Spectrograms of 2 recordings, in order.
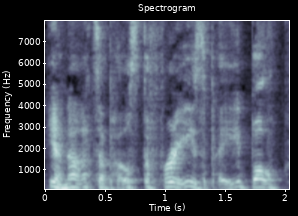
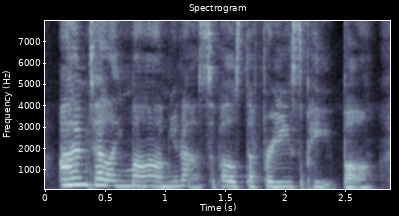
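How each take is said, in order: First: Uncle Arthur voice. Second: Lightly voiced fussy old uncle; a hint of a prissy tattling uncle; Uncle Arthur voice. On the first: Retold or imitated. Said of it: "sound like Uncle Arthur". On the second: Child tattles to mom in a light Uncle Arthur voice. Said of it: "I made her sound like Uncle Arthur".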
